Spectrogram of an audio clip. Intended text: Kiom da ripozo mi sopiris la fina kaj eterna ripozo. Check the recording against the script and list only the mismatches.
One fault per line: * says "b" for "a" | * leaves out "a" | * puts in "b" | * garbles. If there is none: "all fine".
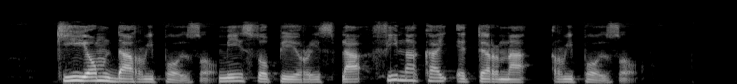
all fine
